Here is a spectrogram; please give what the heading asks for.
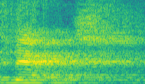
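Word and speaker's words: match: पे तो वहां पे हम टी को साइलेंट रखेंगे जैसे एम ए टी सी एच मैच वच डब्लू ए टी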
